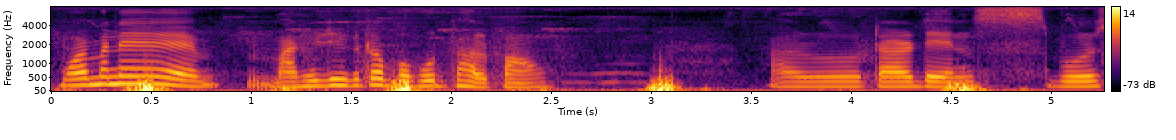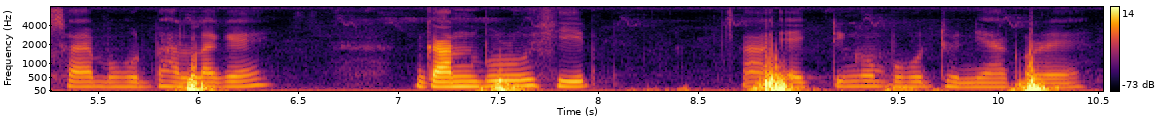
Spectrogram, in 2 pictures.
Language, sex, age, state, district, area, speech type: Assamese, female, 18-30, Assam, Darrang, rural, spontaneous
